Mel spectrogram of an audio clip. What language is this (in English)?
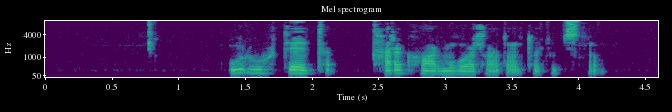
Mongolian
